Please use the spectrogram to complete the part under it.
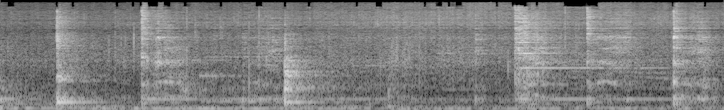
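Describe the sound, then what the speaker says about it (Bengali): Carrots, later joined by onions, stir-fried on a low flame for homemade chowmein, with repeated scraping stirs of a spatula over a soft, steady sizzle. "আর এই ভাজাটা কিন্তু পুরোটাই আমি লো ফ্লেমে করছি একদম।"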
